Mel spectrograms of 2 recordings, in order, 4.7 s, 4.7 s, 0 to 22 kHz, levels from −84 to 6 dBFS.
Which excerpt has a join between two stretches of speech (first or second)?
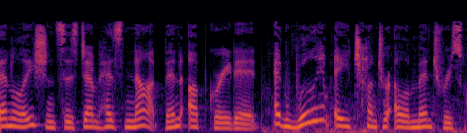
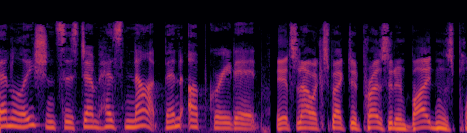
second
